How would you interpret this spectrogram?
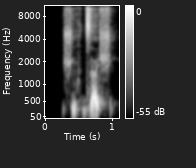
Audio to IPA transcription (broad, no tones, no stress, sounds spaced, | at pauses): ʃ ɪ f d͡z a ʃ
